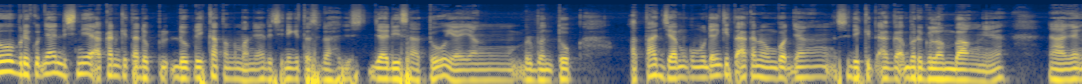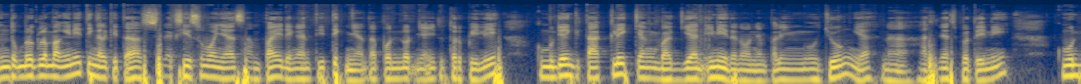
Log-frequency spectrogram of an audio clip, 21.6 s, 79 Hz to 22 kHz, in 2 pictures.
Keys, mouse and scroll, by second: 0.9-2.1 middle drag, 3.1-4.2 drag, 6.2 ctrl+d, 7.2-9.3 ctrl+drag, 10.2-11.3 drag, 11.9-15.0 drag, 18.9-20.0 middle drag, 20.0-21.1 drag.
